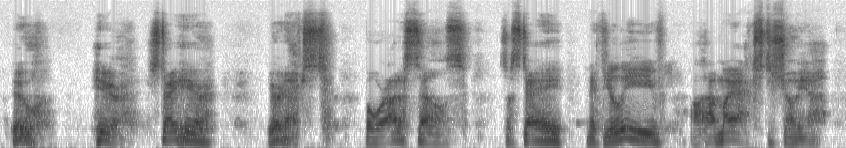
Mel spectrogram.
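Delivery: unhinged, furious, seething menace, huffed out. Voicing a war-painted captor in the game: angry, mad huffing voice. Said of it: "with anger and madness in his eyes as he huffs out".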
